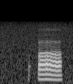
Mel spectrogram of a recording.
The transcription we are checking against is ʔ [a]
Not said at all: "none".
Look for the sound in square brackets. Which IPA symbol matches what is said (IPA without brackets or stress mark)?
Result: a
